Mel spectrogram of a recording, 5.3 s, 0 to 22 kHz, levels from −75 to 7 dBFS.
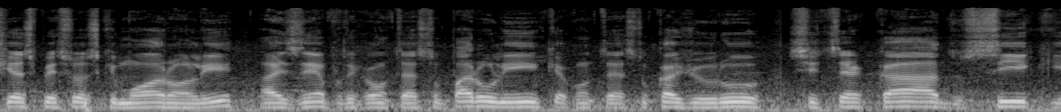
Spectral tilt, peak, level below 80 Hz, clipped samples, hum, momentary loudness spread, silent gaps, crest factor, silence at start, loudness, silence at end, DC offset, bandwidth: -6.5 dB/octave; -4 dBFS; -34 dBFS; under 0.1%; none; 5 LU; none; 12 dB; 0 s; -16 LUFS; 0 s; under 0.1%; 17 kHz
